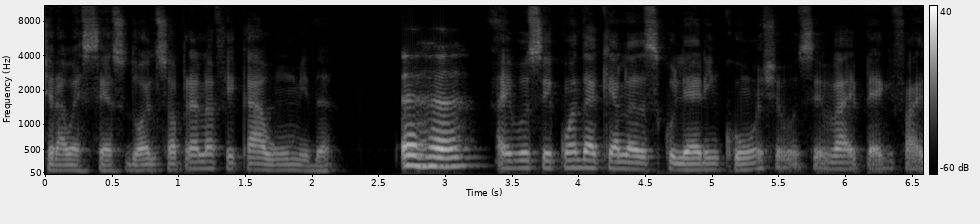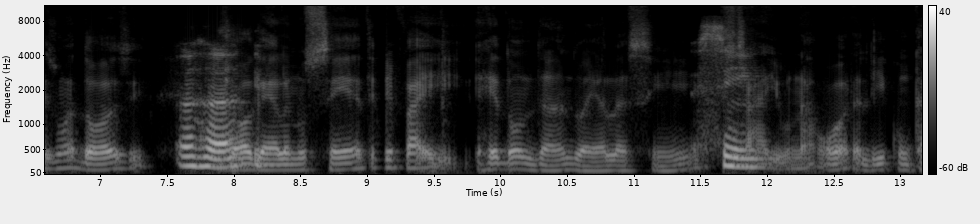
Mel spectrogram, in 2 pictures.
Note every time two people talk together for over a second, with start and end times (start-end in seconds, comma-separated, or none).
none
